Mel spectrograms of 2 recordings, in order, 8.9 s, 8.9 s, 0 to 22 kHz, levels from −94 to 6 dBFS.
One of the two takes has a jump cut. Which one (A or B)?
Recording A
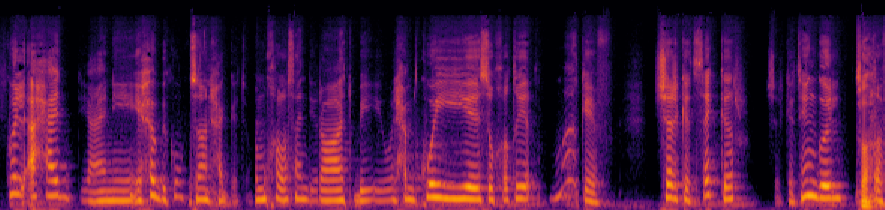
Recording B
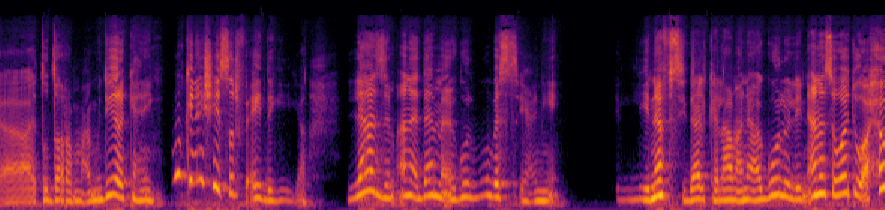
A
